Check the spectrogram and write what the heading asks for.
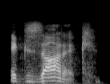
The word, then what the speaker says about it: exotic: last word is the word exotic okay with the z sound ex exotic exotic good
